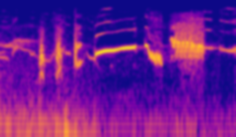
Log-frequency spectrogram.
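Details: Oriental magpie-robin singing: a few short rising chirps, then a long clear whistle that climbs slightly and drops, followed by a harsh buzzy burst and a softer trailing whistle.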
